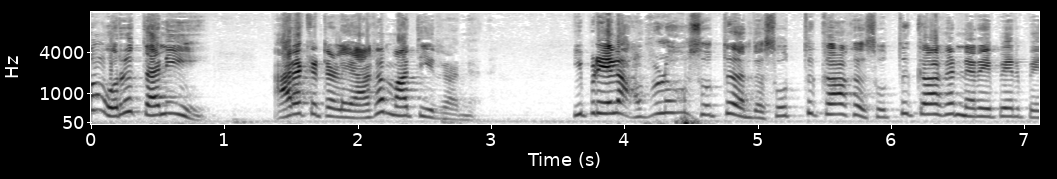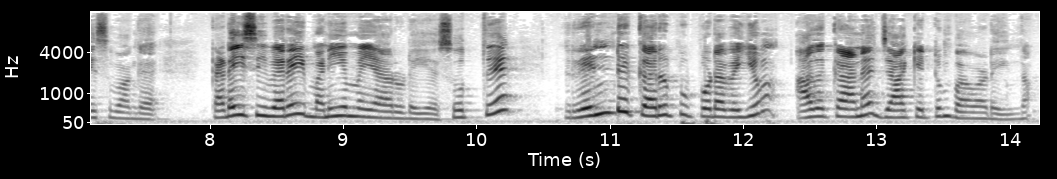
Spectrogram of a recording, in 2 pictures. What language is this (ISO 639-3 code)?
tam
